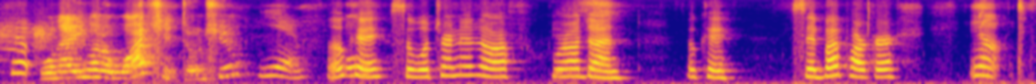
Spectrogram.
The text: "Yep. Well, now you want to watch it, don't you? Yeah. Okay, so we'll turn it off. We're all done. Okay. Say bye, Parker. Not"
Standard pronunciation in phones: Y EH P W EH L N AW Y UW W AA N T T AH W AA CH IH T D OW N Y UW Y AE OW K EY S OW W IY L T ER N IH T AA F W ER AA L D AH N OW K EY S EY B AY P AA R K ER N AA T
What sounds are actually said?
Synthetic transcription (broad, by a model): Y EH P W EH L N AW Y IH W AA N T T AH W AA CH IH T D OW N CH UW Y AE OW K EY S OW W IY L T ER N IH T AA F W ER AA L D AH N OW K EY S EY B AY P AA R K ER N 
